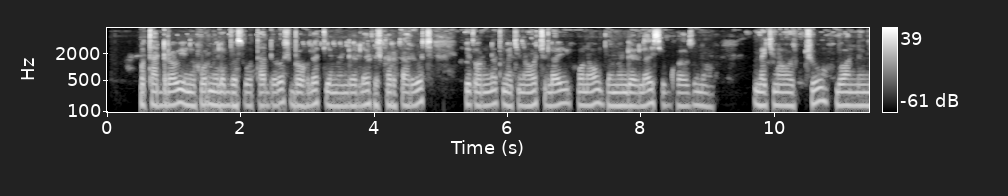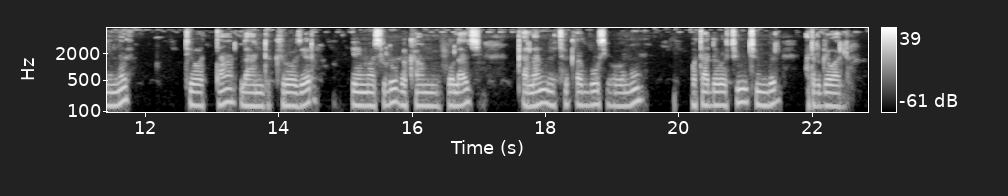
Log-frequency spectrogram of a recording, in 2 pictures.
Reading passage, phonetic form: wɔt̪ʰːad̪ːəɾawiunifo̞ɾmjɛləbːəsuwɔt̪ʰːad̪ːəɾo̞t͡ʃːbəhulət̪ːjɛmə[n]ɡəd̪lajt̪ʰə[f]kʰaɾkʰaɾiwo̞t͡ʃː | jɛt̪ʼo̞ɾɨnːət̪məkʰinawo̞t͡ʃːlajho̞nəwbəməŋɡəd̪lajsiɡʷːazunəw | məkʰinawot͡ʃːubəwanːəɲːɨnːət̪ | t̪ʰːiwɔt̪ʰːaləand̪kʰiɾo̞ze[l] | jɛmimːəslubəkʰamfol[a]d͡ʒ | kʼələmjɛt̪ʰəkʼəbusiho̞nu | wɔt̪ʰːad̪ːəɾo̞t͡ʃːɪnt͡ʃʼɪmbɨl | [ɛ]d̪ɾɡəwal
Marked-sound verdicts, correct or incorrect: incorrect: ŋ, incorrect: ʃ, incorrect: ɾ, correct, incorrect: a

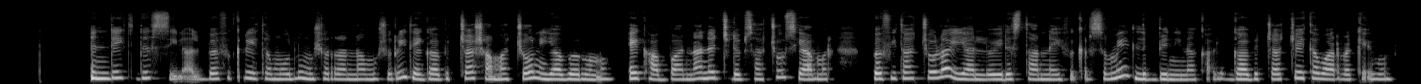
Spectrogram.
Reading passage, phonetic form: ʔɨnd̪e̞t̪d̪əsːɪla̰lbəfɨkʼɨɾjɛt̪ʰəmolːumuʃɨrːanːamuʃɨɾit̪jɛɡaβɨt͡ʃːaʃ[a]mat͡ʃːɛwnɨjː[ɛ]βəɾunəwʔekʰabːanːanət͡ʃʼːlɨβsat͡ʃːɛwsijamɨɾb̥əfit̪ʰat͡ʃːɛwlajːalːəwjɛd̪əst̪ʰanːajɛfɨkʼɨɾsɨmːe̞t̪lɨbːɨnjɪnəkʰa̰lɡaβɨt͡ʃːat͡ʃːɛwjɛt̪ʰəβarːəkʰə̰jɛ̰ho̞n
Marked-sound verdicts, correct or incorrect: correct, incorrect: a

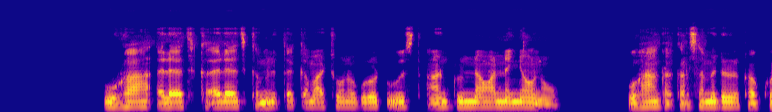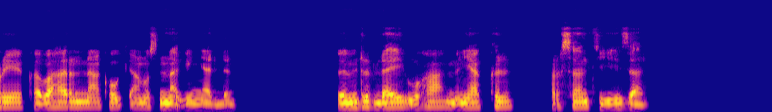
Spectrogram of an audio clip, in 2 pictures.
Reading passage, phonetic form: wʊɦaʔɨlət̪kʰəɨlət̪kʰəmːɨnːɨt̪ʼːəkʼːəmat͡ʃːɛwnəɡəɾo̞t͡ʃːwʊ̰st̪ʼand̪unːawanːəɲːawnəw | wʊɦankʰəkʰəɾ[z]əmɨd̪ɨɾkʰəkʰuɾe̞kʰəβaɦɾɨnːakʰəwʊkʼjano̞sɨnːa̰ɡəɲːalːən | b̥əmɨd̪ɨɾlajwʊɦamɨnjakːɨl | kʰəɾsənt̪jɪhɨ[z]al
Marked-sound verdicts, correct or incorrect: incorrect: s, correct

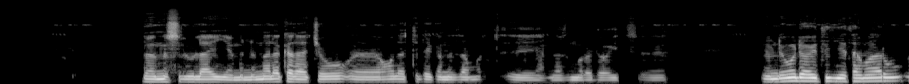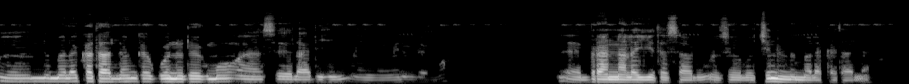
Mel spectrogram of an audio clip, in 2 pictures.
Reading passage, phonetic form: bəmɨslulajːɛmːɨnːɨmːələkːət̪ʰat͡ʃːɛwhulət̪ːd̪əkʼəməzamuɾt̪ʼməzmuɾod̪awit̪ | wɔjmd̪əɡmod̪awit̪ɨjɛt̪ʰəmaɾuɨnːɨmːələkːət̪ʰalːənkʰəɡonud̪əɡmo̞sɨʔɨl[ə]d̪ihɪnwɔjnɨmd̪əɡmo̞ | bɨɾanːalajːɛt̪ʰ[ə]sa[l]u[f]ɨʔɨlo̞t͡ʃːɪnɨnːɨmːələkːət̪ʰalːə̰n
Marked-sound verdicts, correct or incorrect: incorrect: a, correct, correct, incorrect: s

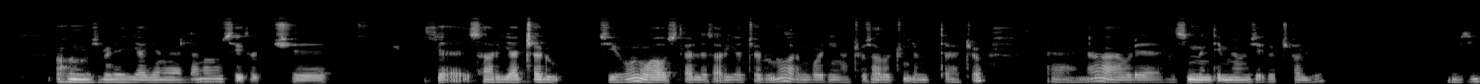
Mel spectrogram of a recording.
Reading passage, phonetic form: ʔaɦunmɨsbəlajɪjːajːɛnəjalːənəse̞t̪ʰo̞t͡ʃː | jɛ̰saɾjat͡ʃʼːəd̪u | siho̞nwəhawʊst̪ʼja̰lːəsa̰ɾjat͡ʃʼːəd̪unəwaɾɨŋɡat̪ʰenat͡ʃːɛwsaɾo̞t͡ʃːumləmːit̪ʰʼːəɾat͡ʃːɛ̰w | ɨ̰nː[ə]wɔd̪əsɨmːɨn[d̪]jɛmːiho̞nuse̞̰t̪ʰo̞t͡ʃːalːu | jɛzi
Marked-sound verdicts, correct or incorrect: incorrect: a, incorrect: t̪

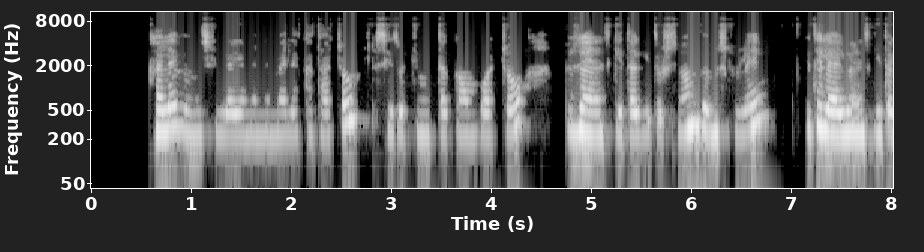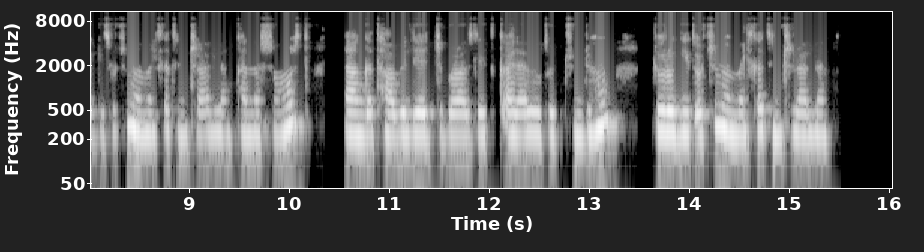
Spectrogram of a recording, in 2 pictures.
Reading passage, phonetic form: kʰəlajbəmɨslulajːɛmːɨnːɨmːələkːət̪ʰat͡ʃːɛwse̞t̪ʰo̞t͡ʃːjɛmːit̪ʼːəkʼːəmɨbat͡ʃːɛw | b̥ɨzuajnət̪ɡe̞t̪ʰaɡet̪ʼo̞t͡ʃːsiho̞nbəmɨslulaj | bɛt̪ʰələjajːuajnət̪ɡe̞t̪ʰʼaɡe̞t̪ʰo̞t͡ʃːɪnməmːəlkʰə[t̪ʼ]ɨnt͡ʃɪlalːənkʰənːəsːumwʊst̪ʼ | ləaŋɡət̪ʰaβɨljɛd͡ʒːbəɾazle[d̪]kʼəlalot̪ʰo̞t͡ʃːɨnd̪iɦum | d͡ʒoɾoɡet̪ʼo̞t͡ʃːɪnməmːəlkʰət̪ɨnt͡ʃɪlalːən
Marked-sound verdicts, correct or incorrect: incorrect: t̪, incorrect: t̪

